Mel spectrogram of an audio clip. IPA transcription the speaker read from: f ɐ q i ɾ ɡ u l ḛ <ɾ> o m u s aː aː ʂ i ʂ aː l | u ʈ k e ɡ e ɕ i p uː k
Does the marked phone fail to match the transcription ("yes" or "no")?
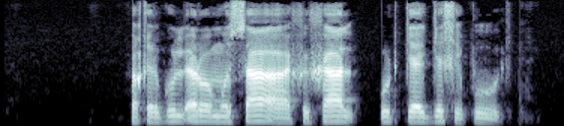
no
